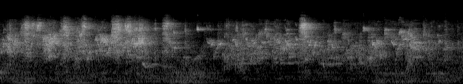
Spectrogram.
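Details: Male budgerigar in an affectionate display, chattering rapidly with scratchy, squeaky notes and occasional bright whistled chirps, slightly softer toward the end.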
